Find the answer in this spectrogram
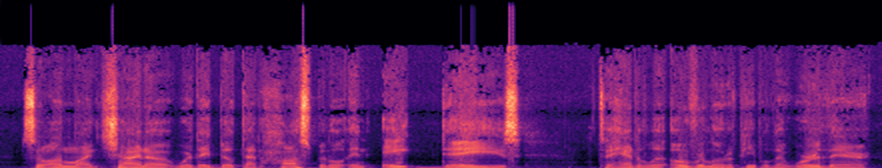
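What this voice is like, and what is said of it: Slightly raspy voice. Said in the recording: “You may hear it in my voice. I'm a little raspy.”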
